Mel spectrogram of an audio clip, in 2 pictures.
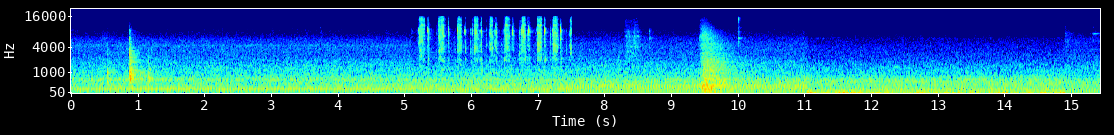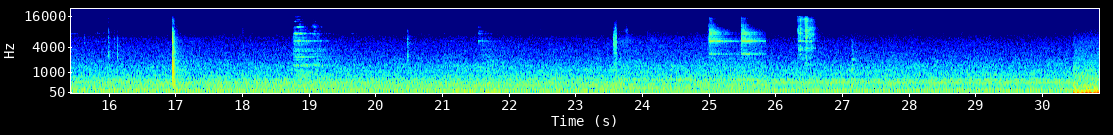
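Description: Hand tools working on a truck's engine and exhaust during reassembly: scattered metal clinks and taps, a quick run of ratchet clicks about five seconds in, and a thud near ten seconds, over a steady low hum.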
